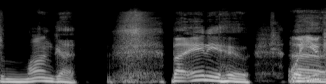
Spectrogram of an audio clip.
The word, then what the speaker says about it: manga: you're right it's and it's pronounced manga not to be that guy but it is it's it's you're reading manga the entire time it's pronounced you can eat my ass it's manga it's manga but anywh who well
